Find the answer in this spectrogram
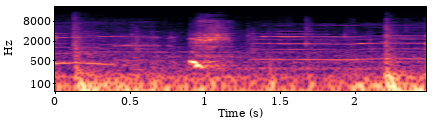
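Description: A man crying out in long, high, steady-pitched wails that drop in pitch as they break off: one wail tails away at the start, a short sob comes about a second in, and a new wail begins near the end.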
